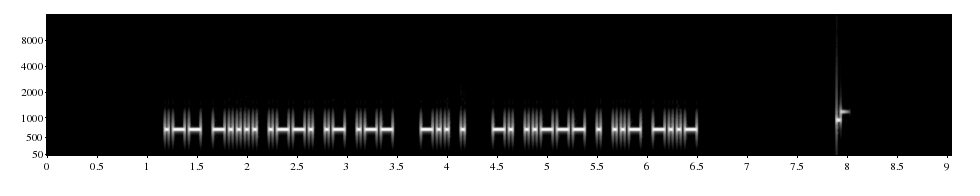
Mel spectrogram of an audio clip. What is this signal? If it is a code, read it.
Morse code, heard as a keyed tone, about 30 wpm, 700 Hz. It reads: W6PAW DE N2EUX
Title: USA Callsign DE Callsign - 5 Characters - 30wpm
